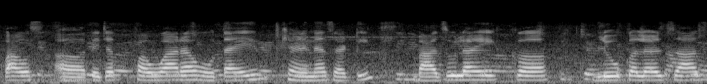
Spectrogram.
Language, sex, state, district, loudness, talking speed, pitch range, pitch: Marathi, female, Maharashtra, Mumbai Suburban, -14 LUFS, 85 wpm, 190-205 Hz, 195 Hz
